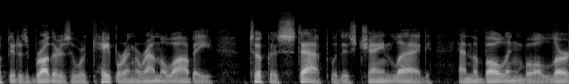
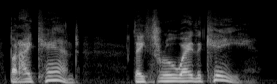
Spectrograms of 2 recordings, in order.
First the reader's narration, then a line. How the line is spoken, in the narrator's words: grinned from ear to ear, his mouth wet with excitement, cried out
